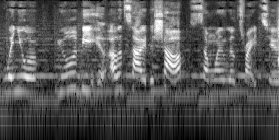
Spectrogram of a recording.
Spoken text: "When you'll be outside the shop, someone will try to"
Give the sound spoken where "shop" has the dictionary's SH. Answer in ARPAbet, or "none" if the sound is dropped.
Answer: SH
